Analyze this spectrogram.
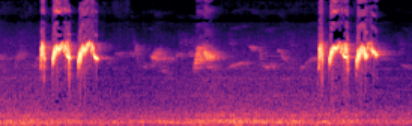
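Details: Red-whiskered bulbul singing in the morning, played to prompt other bulbuls to sing; two short bursts of three bright, warbled whistled notes about four seconds apart, with a softer lone note between, over faint low hum.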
